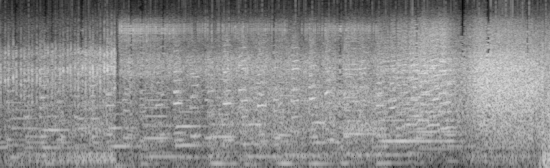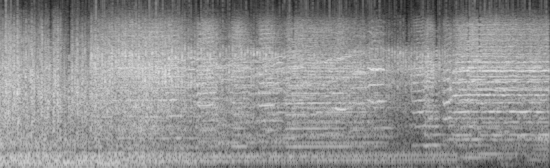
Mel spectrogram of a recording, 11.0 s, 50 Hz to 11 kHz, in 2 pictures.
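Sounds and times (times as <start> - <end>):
dramatic orchestral music: 0.0 - 11.0
heavy low rumble: 0.2 - 10.1
loud rushing noise: 3.0 - 10.1.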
